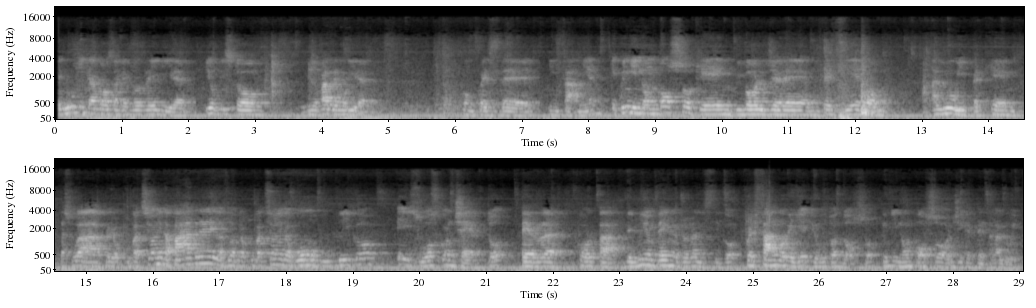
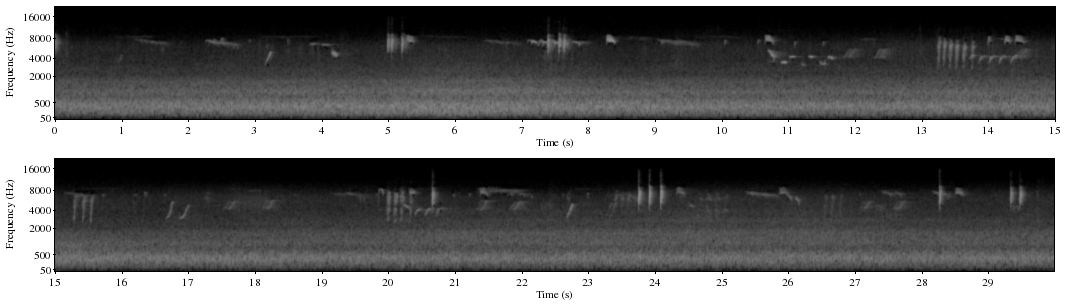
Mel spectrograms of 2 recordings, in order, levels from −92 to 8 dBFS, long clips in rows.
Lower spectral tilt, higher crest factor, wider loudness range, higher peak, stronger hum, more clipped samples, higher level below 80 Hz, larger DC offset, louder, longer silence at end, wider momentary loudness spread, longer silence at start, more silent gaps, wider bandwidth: first, -7 dB/octave vs -1.5 dB/octave; second, 18 dB vs 30 dB; second, 6 LU vs 9 LU; first, 0 dBFS vs -8 dBFS; neither; neither; first, -32 dBFS vs -82 dBFS; neither; first, -18 LUFS vs -37 LUFS; about the same, 0 s vs 0 s; about the same, 12 LU vs 12 LU; about the same, 0.05 s vs 0 s; neither; about the same, 16 kHz vs 16 kHz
